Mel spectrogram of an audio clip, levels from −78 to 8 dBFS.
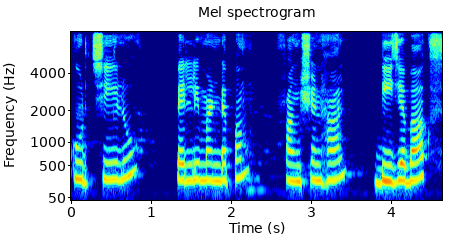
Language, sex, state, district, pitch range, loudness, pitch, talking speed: Telugu, female, Telangana, Karimnagar, 265-300 Hz, -21 LUFS, 270 Hz, 105 wpm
